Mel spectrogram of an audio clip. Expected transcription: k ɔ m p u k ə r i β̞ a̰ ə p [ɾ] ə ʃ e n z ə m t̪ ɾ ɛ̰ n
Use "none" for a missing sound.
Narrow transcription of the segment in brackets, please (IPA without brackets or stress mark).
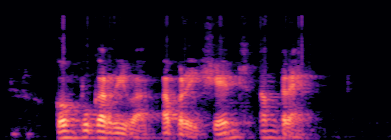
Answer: ɾ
